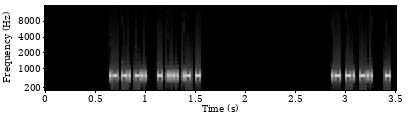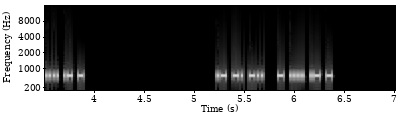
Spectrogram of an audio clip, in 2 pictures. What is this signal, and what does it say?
Morse code, heard as a keyed tone, about 63 wpm, 700 Hz. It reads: AND THAT AND THAT AND THAT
